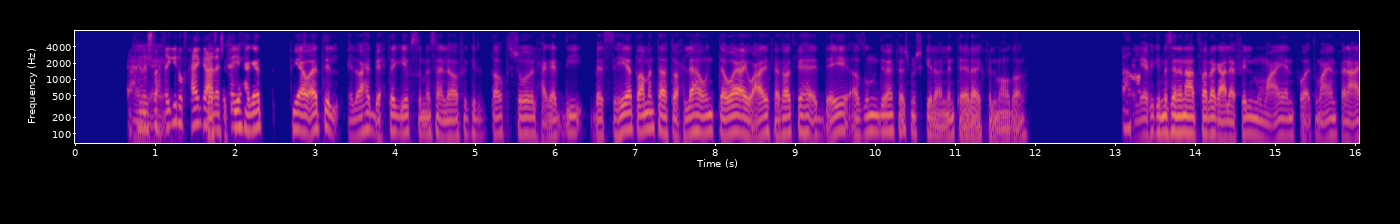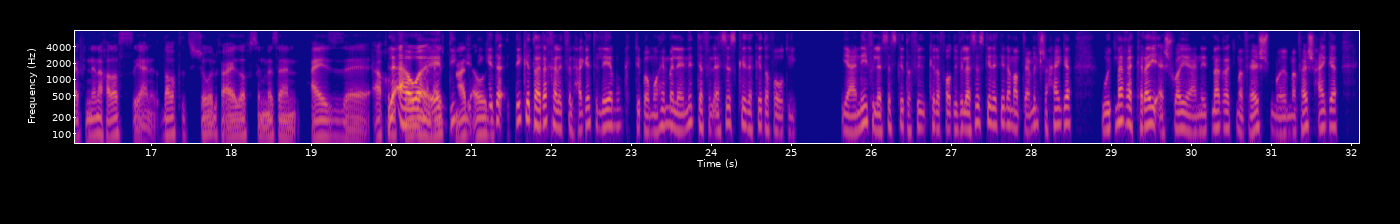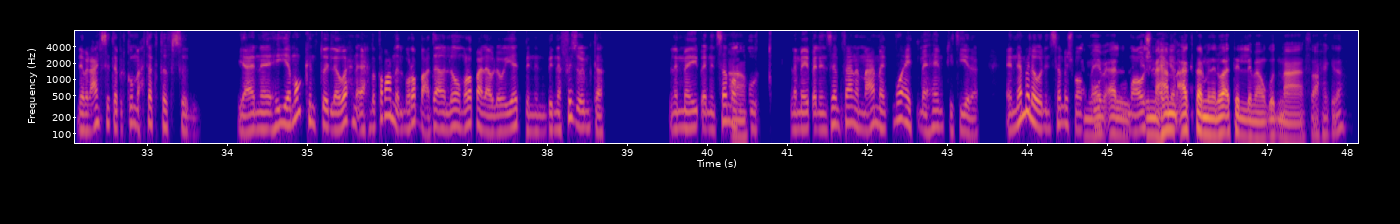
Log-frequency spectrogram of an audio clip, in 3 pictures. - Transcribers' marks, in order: tapping; other background noise
- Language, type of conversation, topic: Arabic, podcast, إزاي بتقسّم المهام الكبيرة لخطوات صغيرة؟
